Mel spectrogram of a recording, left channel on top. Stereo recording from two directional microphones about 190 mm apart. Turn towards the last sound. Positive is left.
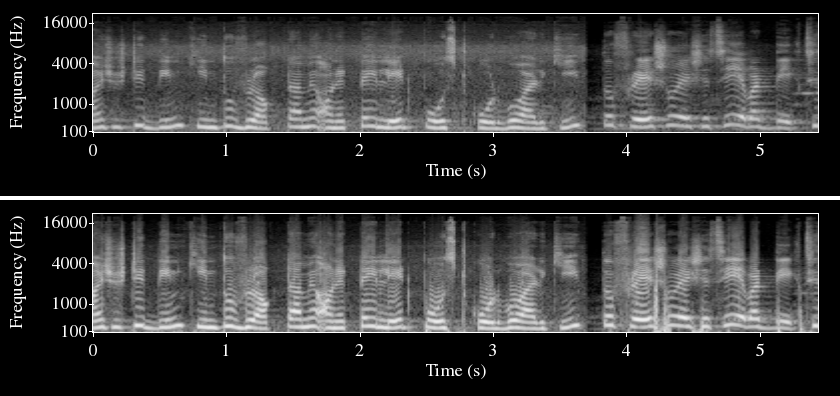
turn(degrees=-40)  # may be behind; listen again after turning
